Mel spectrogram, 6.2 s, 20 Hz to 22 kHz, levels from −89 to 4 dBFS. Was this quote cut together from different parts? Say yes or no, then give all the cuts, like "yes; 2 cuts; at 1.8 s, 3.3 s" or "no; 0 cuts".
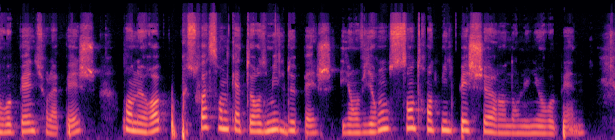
yes; 3 cuts; at 1.2 s, 1.9 s, 2.9 s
